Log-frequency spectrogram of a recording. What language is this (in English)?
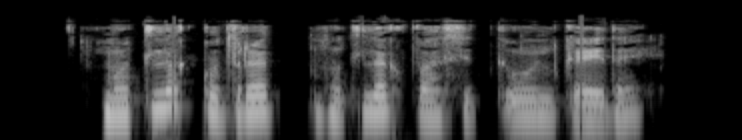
Pashto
